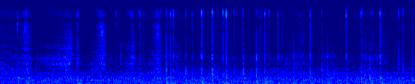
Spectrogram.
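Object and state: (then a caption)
Wooden butcher-block desk. Long nails tap and scratch across the large, solid, striped-grain wooden top of a butcher-block desk. The result is a quiet stream of quick, crisp clicks with bright, dry edges, mixed with soft scraping over a faint low rumble.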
